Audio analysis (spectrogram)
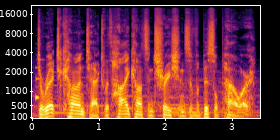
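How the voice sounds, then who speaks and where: A commanding dark captain from a fantasy game. His extremely deep voice is grave and measured, with clinical formality, over music. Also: lively intonation. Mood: grave, composed. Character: stern, stoic, commanding dark captain of great age.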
